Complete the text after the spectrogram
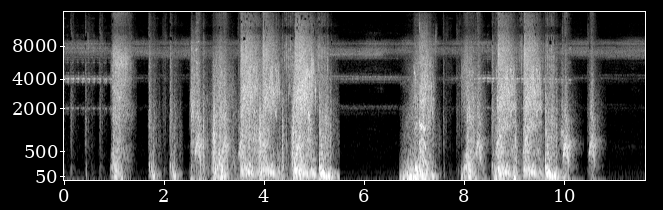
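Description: Swords swing and clash in a fight.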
